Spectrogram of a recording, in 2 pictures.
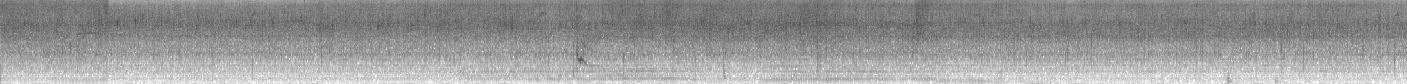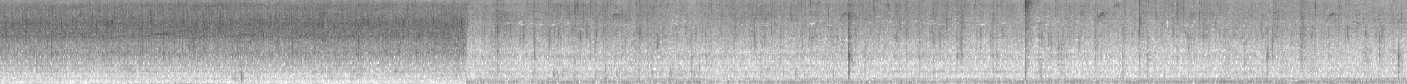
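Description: Chopped food frying in oil in a metal pan over a wood fire, with a steady sizzle as it is stirred with a wooden spatula. About two-thirds of the way through the sizzle cuts off suddenly, leaving a low rumble and a few light clicks.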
